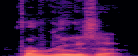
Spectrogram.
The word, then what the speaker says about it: Fairuza: Fairuza.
